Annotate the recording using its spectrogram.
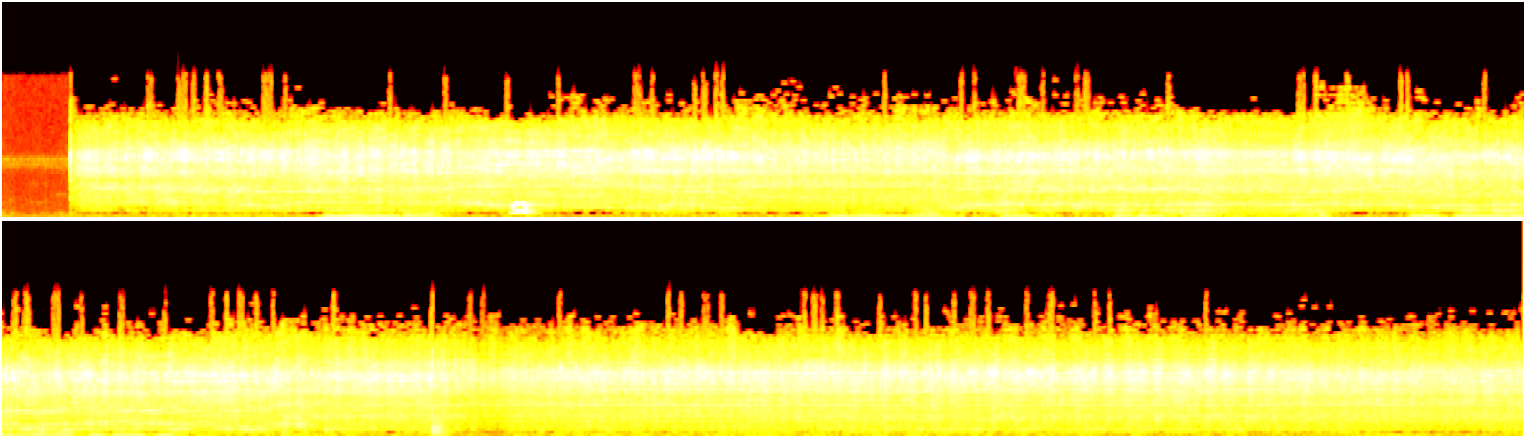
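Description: Electric toothbrush switched on about a second in, then buzzing steadily while brushing teeth, with a high hiss over a low hum. A faint voice wavers under it now and then in the first half.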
